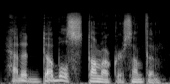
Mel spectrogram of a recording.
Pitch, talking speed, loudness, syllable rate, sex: 120 Hz, 210 wpm, -19 LUFS, 6.8 syllables/s, male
